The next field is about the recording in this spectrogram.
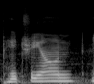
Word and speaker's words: Patreon: That's why something like, I'm so fascinated by, is it pronounced Patreon? – Yeah.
